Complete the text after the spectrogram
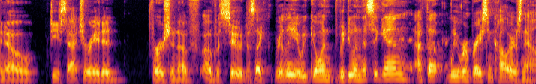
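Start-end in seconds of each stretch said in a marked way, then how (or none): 3.6-7.2 high-pitched, incredulous protest; exasperated complaint. Retold or imitated. Fan reacting to another drab suit, exasperated. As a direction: raise it into a disbelieving gripe. Voicing annoyed fans' reaction.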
